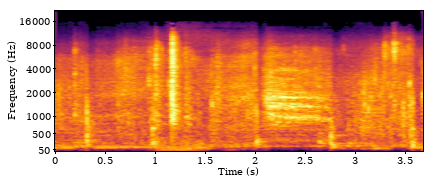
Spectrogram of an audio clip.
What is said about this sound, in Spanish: Entra, por favor, y cierra la puerta.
